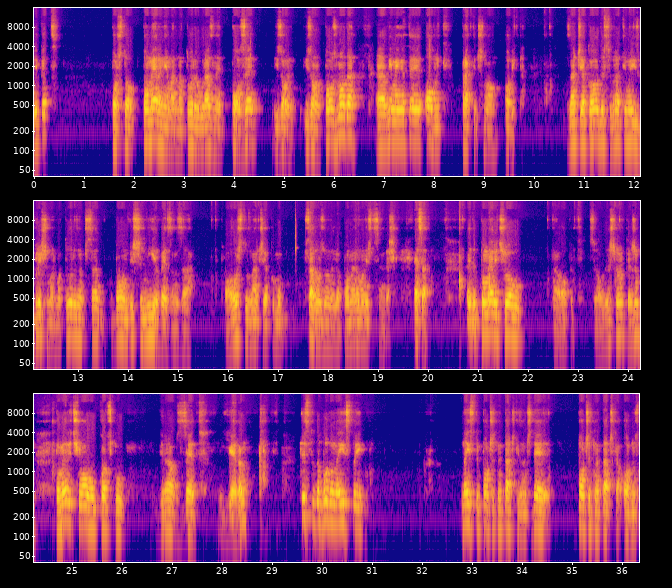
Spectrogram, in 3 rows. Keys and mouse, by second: 11.8 click, 15.1 click, 16.5 click, 17.8 g, 19.6 middle click, 20.5 click, 22.4 click, 26.8 g, 30.1 middle click, 34.4 click.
